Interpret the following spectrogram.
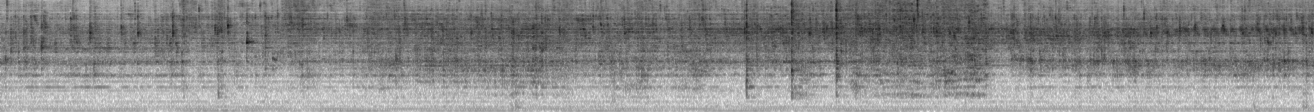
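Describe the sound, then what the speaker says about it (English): Hot oil for sofrito sizzles steadily in a pan, a soft continuous hiss with scattered small crackles and pops, fairly quiet and close. "It's starting to sizzle, so it's starting to get to that heated temp that I want."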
